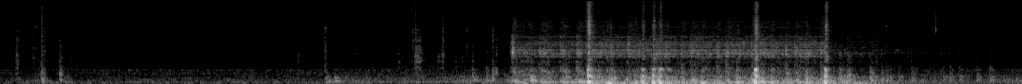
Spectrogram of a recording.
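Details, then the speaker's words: Subaru Forester STI, turbo rebuild with new up-pipe and coil-on-plug wiring: starter cranks evenly about five seconds but never fires. No start because the ECU software was still set to wasted spark instead of coil on plug; the tuner ticked the box. "the reason it didn't start is because the um ECU in the software there's a box to click to turn it from coil on plug to um wasted spark and it was on wasted spark which was the old um setup"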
